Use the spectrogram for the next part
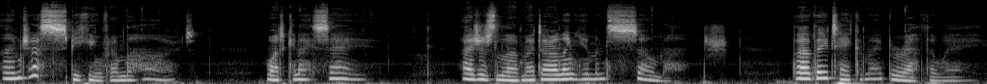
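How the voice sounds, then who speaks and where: Possessive female vampire for ASMR roleplay, played by a woman: boastful, lovesick, unhurried, flustered easily. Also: on the high side. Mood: flirty, smitten.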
